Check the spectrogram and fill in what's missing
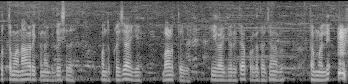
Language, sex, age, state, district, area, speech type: Kannada, male, 30-45, Karnataka, Koppal, rural, spontaneous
